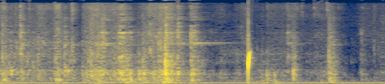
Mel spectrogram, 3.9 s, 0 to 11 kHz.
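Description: A plastic part of a broom and dustpan set, still being unboxed, is tapped and knocked, giving a ringing, metal-like clink. Scattered rustling and light clinking come first, then one sharp, short, bright clink with a tone near 880 Hz, followed by a few faint ticks. The piece turns out to be plastic despite sounding like metal.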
